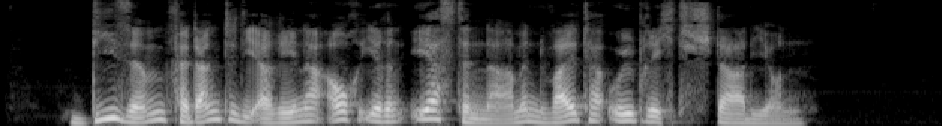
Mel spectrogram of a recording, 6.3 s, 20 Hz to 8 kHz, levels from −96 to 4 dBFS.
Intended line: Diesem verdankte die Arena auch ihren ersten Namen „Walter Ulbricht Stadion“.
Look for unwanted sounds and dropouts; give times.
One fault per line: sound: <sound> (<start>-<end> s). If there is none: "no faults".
no faults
